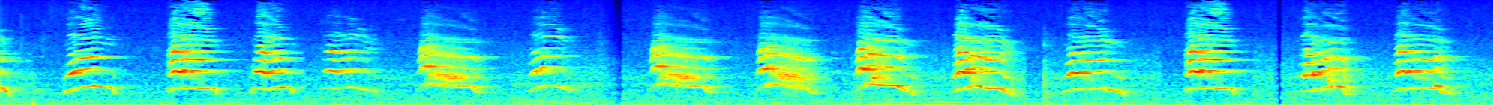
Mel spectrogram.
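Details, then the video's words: Male cat giving a mating call to a female, cat in heat: about fourteen loud, drawn-out, harmonic meows in a steady series, each rising then sagging, spaced a bit over a second apart, with a faint low room hum. "Male cat mating call sounds 🤪 Male cat calling female 🤪 Cat in heat sounds"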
